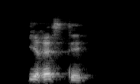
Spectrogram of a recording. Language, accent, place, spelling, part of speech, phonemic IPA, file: French, France, Lyon, y rester, verb, /i ʁɛs.te/, LL-Q150 (fra)-y rester.wav
- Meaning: to kick the bucket, to buy it, to check out (to die)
